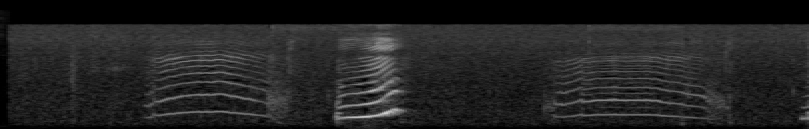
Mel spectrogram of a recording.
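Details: Birman cat indoors giving three drawn-out meows, each about a second long, arched in pitch with rich harmonics; the middle one is shorter, louder and rises sharply at its end.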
